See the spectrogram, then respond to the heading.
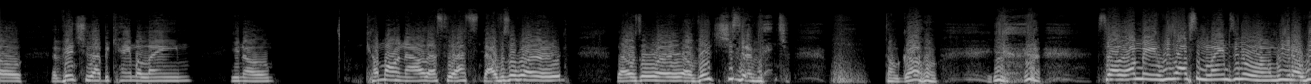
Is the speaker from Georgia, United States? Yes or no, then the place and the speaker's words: no; Detroit, Michigan, United States; I'm from Detroit, Detroit. Amen. Amen. That's right. That's where good people live.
